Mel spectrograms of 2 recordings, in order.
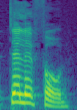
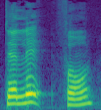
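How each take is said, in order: First: The word contains a short i sound. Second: The word contains a short i sound.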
